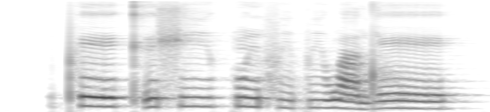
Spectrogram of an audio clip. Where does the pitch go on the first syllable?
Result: high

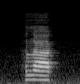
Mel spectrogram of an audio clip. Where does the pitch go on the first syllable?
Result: low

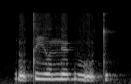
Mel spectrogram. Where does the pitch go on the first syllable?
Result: high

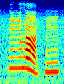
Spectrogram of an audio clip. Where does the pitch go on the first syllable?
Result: high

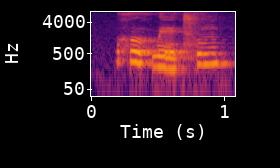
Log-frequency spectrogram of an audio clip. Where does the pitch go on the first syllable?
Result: falling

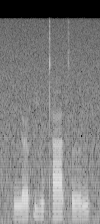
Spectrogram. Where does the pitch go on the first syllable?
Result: rising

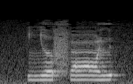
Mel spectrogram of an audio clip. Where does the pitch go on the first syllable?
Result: low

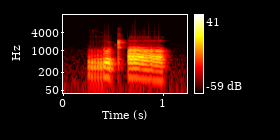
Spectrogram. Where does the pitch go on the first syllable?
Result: falling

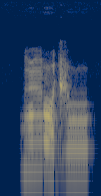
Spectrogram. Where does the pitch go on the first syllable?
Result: high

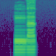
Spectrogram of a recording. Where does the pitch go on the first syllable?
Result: rising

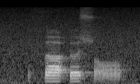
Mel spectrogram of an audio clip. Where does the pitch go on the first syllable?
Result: high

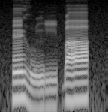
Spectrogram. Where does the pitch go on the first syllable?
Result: high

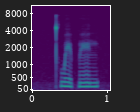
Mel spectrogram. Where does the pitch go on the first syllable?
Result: falling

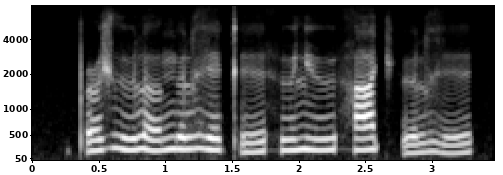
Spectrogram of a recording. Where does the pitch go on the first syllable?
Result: rising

